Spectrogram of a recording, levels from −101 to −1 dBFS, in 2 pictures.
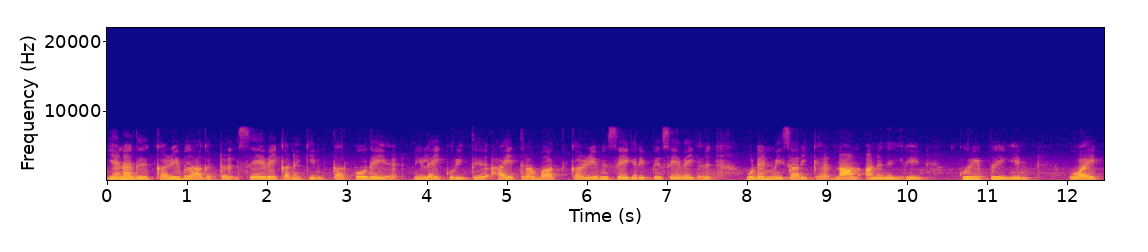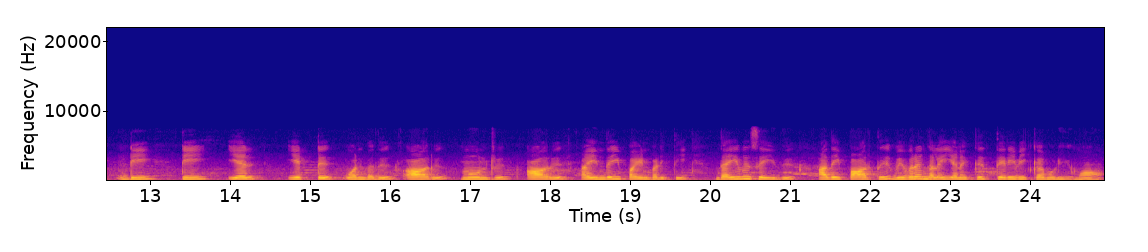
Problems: none marked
